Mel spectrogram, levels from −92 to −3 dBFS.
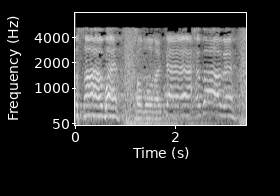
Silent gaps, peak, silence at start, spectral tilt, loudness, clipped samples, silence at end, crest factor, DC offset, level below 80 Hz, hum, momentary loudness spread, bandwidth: none; -2 dBFS; 0 s; -8 dB/octave; -14 LUFS; under 0.1%; 0 s; 14 dB; under 0.1%; -34 dBFS; none; 7 LU; 5.4 kHz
